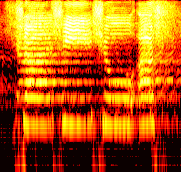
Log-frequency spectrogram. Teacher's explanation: dibaca dengan desisan yang tersebar keras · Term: Shin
